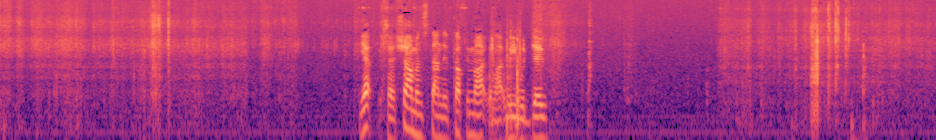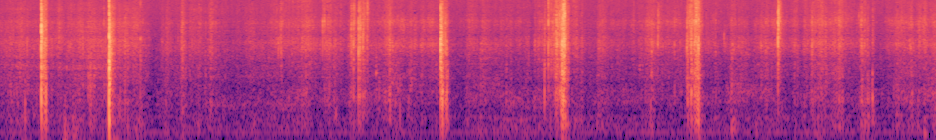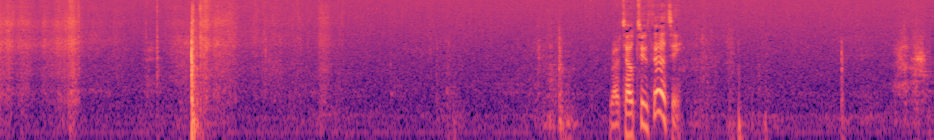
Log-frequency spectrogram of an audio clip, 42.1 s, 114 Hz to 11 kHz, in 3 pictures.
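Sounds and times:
bubble wrap crinkling: 0.0 - 6.3, 10.6 - 29.9, 30.6 - 33.3.

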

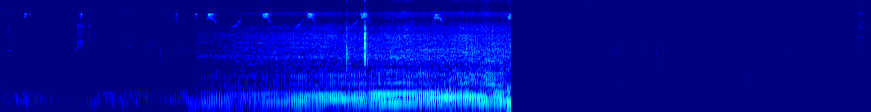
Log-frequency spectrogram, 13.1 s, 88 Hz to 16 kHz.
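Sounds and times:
vehicle engine humming: 1.4 - 7.7.

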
